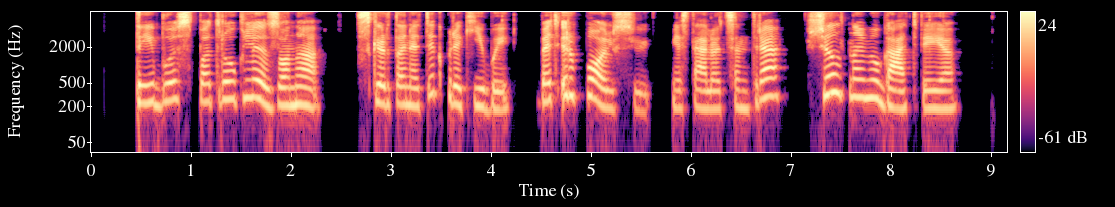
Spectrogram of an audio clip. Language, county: Lithuanian, Utena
